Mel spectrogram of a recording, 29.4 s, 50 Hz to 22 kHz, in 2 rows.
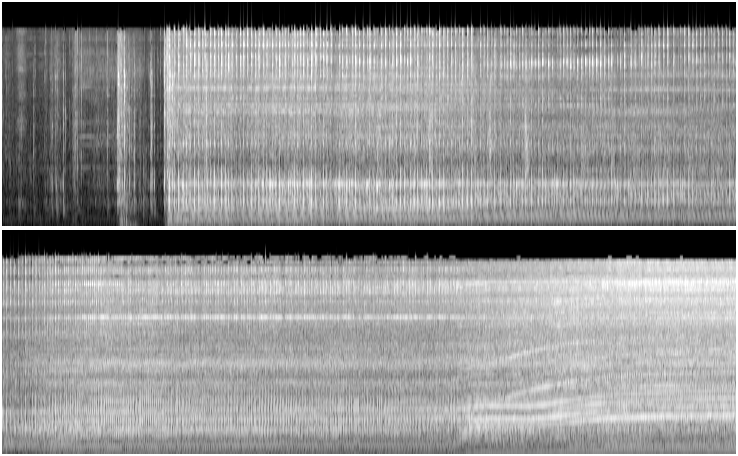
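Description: Zenoah 23cc two-stroke petrol engine of an RC helicopter catching suddenly about three seconds in and running steadily. Near the end its revs climb, as the throttle is opened.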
